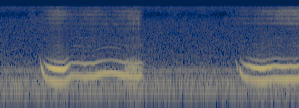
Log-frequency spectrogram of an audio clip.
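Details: Sleeping house cat during an afternoon nap, giving two quiet whistling snores, each a wavering tone about a second long, separated by a soft pause.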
